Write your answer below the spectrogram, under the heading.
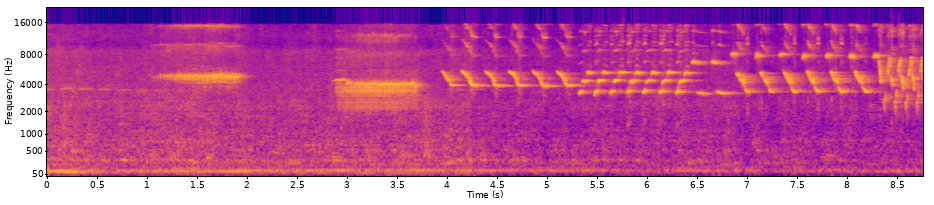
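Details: Atlantic canary song used to coax silent canaries back into song. Opens with soft buzzy tones, then from midway bursts into rapid high rolling trills and chopped whistled phrases, changing pattern quickly, with a faint low hum beneath.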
